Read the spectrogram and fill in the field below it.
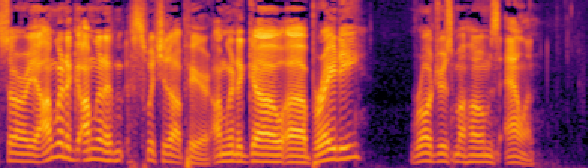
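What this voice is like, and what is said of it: Strong English accent. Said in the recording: “your accent has gotten stronger over the time that I've known you ... I don't sound this English when I talk normally ... You talk as English as you ever have”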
